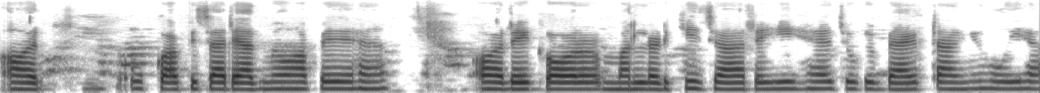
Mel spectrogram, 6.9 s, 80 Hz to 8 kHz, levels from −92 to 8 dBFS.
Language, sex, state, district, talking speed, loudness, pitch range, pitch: Hindi, female, Bihar, Gopalganj, 175 wpm, -17 LUFS, 210-225 Hz, 215 Hz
